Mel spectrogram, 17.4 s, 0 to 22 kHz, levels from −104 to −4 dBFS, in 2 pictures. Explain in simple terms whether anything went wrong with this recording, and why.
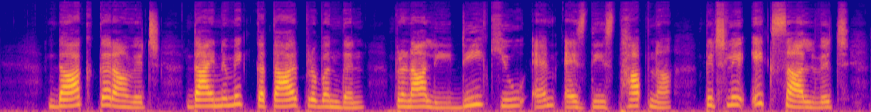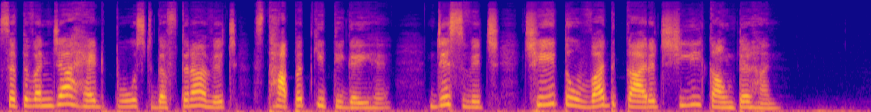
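Generation loss runs through the whole clip, from start to finish. The speech sounds swirly, smeared and hollow, and the starts of sounds are blurred rather than crisp. This most likely comes from the recording being compressed, unpacked and compressed again many times over. The damage fits roughly seven rounds with an Opus-style codec. Each round throws away slightly different detail, so the small losses pile up into this washed-out, watery quality.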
